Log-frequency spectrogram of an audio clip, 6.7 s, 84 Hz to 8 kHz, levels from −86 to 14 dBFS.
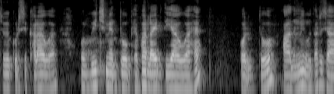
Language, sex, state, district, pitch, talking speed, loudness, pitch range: Hindi, male, Bihar, Jamui, 115 Hz, 190 wpm, -21 LUFS, 110-120 Hz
